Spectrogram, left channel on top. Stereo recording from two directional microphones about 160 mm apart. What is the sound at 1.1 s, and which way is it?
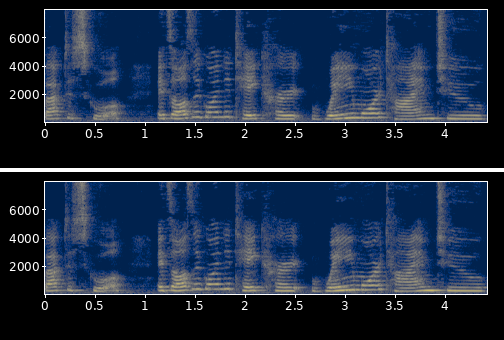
A woman's voice, 5° right (ahead or behind).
